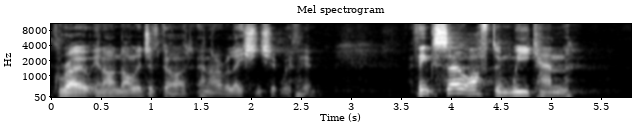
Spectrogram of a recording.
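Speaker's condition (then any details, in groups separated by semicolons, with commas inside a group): No condition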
